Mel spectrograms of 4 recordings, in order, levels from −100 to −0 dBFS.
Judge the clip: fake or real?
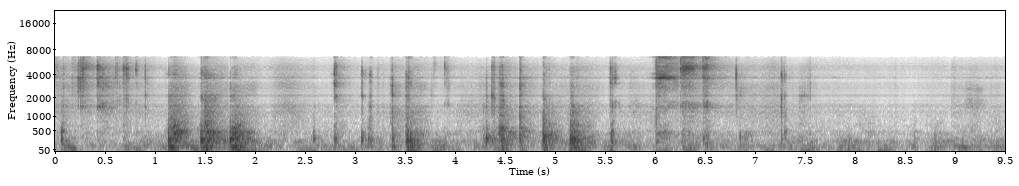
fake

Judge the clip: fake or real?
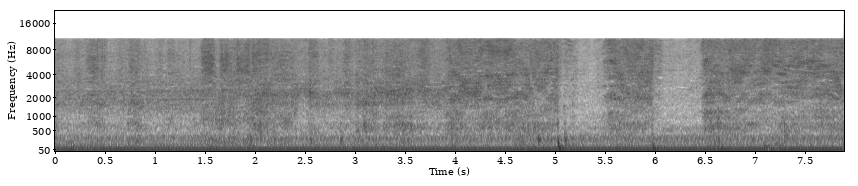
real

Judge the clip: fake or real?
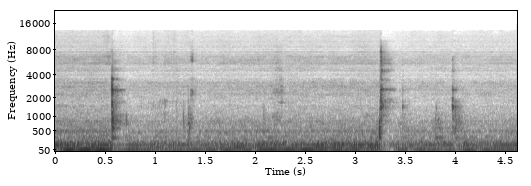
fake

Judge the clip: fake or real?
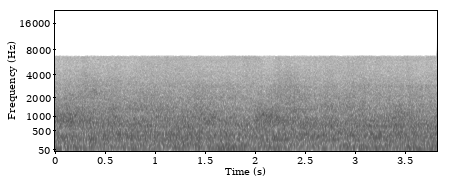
fake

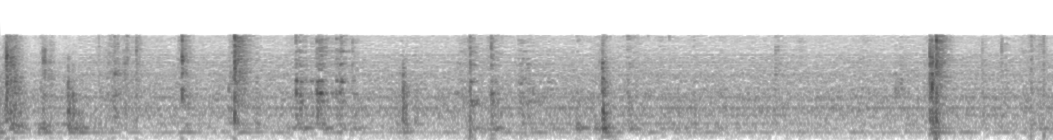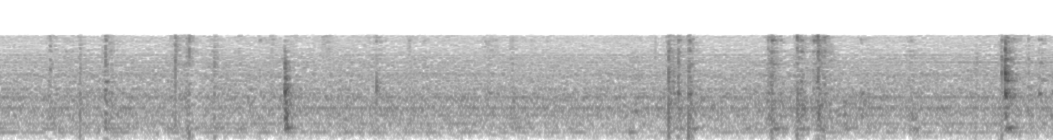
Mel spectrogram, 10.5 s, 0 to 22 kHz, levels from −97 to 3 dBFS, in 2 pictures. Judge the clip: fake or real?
real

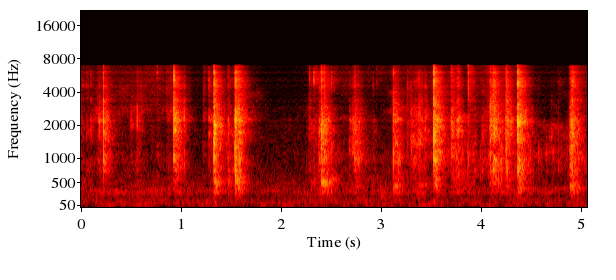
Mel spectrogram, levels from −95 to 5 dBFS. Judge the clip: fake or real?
fake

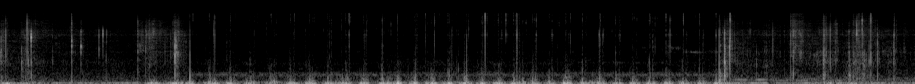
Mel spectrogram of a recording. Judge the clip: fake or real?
fake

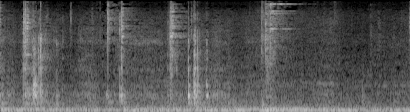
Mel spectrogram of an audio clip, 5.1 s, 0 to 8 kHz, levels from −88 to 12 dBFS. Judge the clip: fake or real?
real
